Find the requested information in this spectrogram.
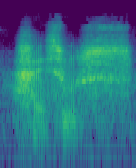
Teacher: you do want to stress on the second syllable that's what the accent on the means here Jesus pretty straightforward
